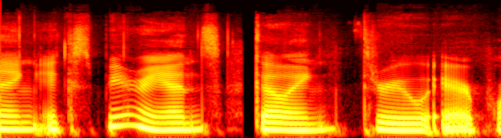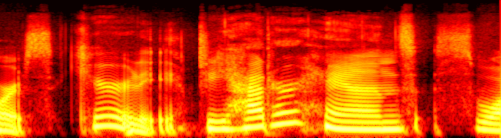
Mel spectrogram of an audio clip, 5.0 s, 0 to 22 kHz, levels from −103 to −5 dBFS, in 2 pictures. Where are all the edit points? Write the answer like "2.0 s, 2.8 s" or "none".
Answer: 1.1 s, 3.5 s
